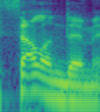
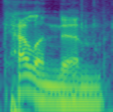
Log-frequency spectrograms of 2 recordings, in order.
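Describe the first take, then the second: First: The word begins with an S sound. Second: The word begins with a K sound. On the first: "I say Celendim" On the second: "that's technically the correct pronunciation"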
